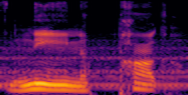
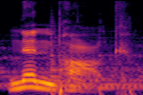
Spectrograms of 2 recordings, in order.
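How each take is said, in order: First: The first word has a long 'ee' vowel. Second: The first word has a short 'e' vowel. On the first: The speaker calls it right. "it's so obviously Neen" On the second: The speaker calls it wrong. "or if you're from Northampton"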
